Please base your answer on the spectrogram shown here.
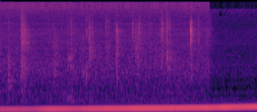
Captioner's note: machine echoing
